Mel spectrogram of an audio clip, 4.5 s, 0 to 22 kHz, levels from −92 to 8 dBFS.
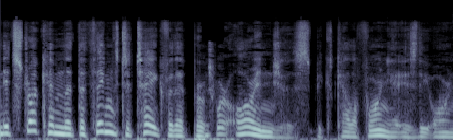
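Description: Compressed frames skipped: whole frames never reached playback at 2.0 to 2.12 s and 3.25 to 3.31 s, so the speech jumps ahead roughly 150 ms, then about 100 ms.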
